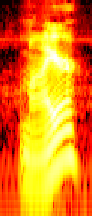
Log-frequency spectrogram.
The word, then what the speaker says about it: Meijer: Meijer? – Meijer.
